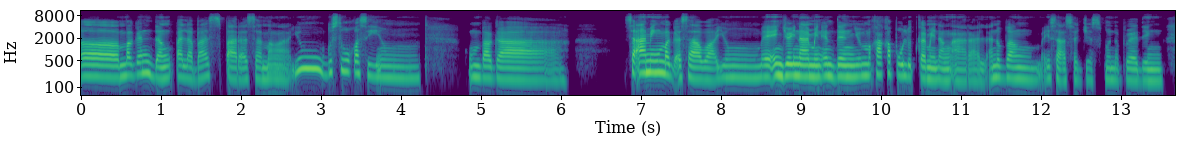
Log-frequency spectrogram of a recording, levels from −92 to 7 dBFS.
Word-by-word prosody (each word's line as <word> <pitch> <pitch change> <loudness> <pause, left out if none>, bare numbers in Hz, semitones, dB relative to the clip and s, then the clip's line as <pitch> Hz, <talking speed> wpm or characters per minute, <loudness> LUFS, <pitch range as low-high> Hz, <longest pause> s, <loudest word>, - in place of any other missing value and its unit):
ah, 190 -2 +5
magandang 205 -3 0
palabas 180 +1 -3
para 165 -1 -1
sa 165 +1 -7
mga 160 - -6
'yong 310 +1 +2
gusto 255 +3 -3
ko 245 - -6
kasi 200 -4 -5
'yong 175 -1 -7 0.6
kumbaga, 180 -3 0 1.5
sa 240 +1 +6
aming 250 0 +5
mag-asawa 170 -6 +1
'yong 180 -1 -6
ma-eenjoy 205 +2 +4
namin 190 0 +4
and 200 -2 0
then 190 -1 +3
'yong 200 +1 -1
makakapulot 210 -2 -2
kami 165 -2 +1
ng 155 0 -2
aral. 145 -1 -5
Ano 180 0 -2
bang 170 -3 -3
maisasuggest 155 -2 -7
mo 160 - -5
na 155 - -8
puwedeng 150 -1 -4
180 Hz, 135 wpm, -24 LUFS, 165-200 Hz, 1.5 s, sa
